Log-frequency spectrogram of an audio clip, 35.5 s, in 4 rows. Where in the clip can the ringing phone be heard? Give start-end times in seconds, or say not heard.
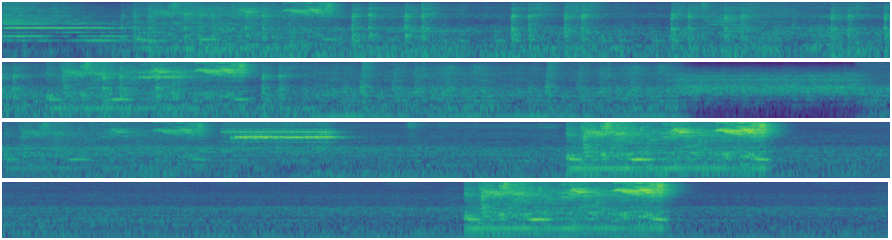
10.1-10.8, 19.9-21.1.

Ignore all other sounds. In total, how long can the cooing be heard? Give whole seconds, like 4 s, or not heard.
10 s.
